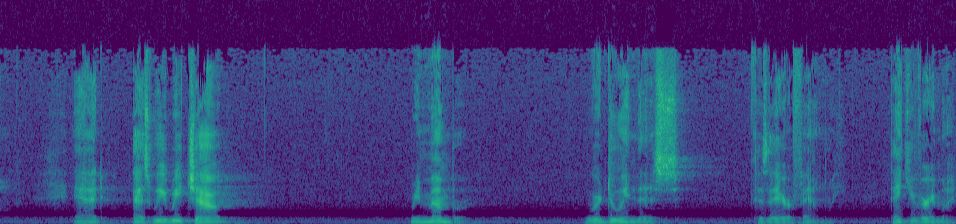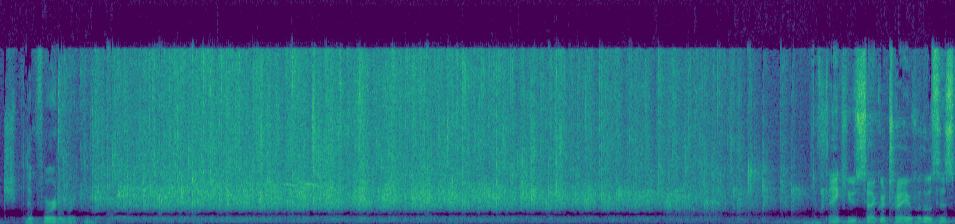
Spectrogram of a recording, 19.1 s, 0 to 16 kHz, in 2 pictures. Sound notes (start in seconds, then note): 12.2 applause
